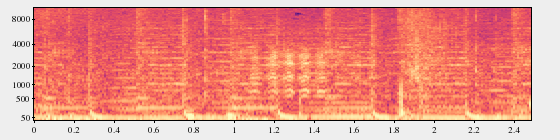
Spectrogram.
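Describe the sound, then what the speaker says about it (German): Sheep in a Minecraft-style video game bleat repeatedly in short wavering calls, faint and somewhat distant, over a dense background hum. "Oh, ich habe mir gleich Schafe auf mein Grundstück geholt. Die nerven jetzt halt schon mit ihren Gemähen."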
